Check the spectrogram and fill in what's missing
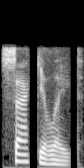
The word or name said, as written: sacculate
